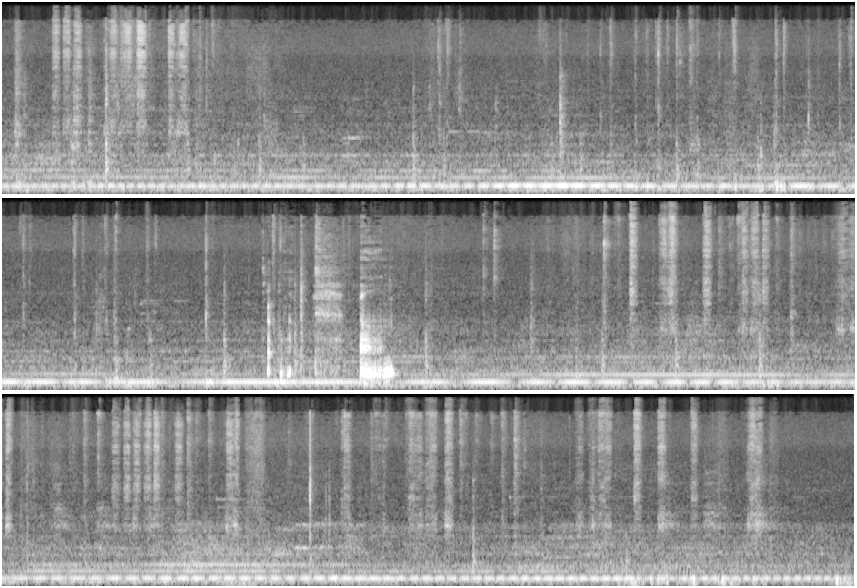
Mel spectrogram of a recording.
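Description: Pen strokes scratching on paper while drawing label lines on a cell and organelles diagram, soft continuous writing sounds with brief louder scratches, steady low hum underneath and no talking.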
